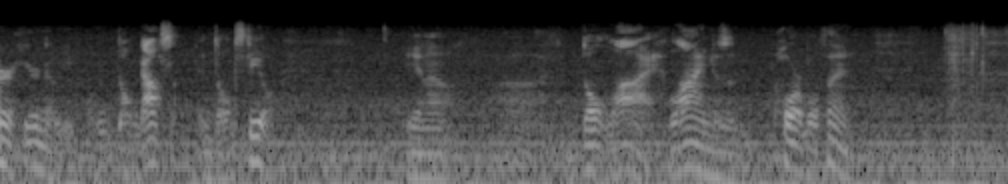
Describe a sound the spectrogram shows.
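A middle-aged man talks calmly close to the microphone.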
